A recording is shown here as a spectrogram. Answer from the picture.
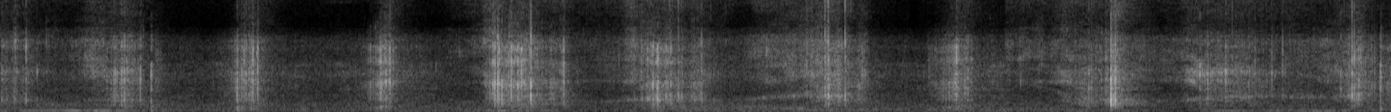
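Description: Charcoal being chewed: a steady run of crisp crunches, roughly one every half second to second, the loudest about five and a half seconds in.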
